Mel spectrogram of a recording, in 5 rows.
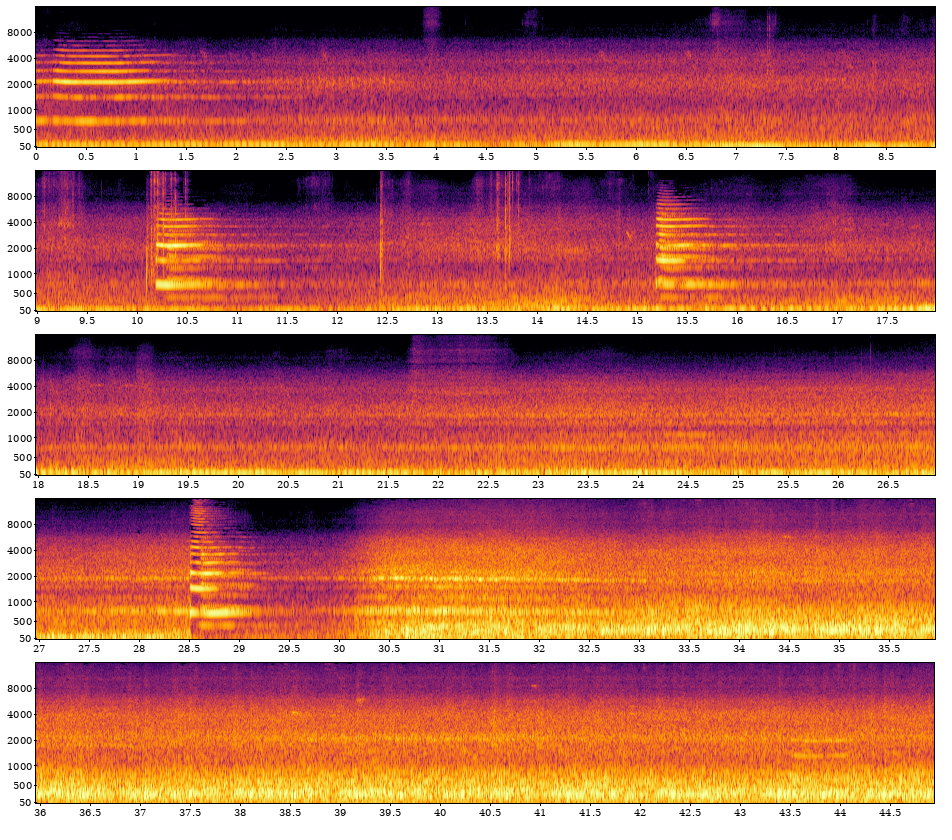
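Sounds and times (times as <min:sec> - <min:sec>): train horn blasts: 0:00.0 - 0:02.4, 0:10.1 - 0:11.9, 0:15.2 - 0:16.8, 0:28.5 - 0:29.4, 0:43.5 - 0:44.3
electric locomotive humming: 0:00.0 - 0:44.9
train wheels rumbling on rails: 0:00.0 - 0:44.9.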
